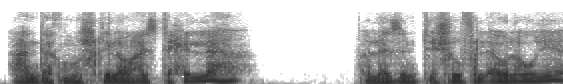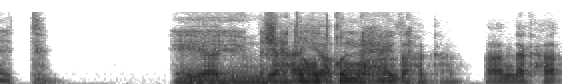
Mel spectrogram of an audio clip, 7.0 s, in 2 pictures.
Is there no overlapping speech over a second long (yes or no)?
no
